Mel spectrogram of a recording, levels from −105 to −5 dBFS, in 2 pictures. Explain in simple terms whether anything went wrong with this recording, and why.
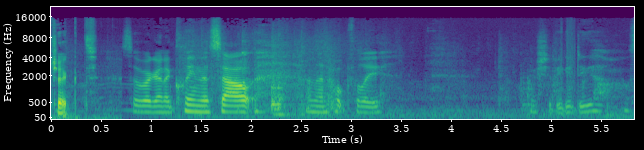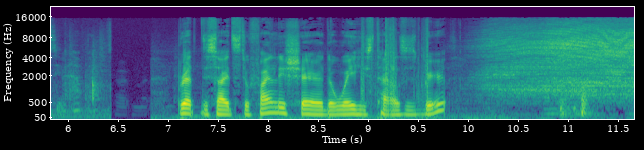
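Something did go wrong, twice. The fault is loose connector crackle. At 5.10 to 5.24 s there is a short burst of scratchy crackle. A longer one follows from 8.93 to 9.60 s, lasting about two thirds of a second. Both are irregular, not steady. This happens when a plug or socket has a worn or dirty contact. As it shifts, the connection keeps breaking and returning, so the sound gets chopped into rough crackles.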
